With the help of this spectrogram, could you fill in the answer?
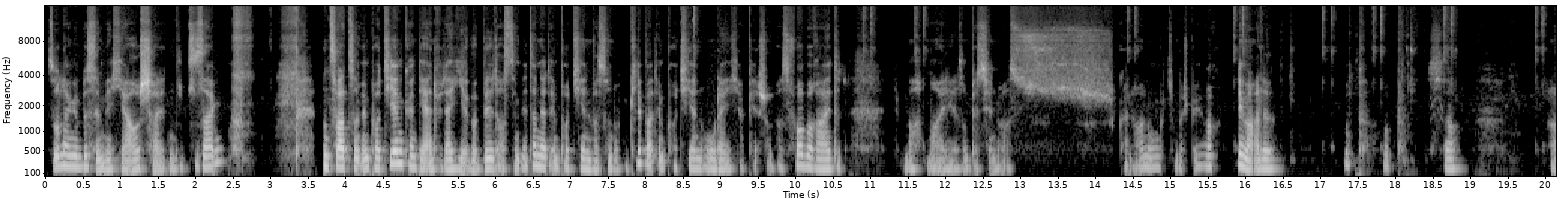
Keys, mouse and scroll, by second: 8.8 click, 11.0 shift+click, 12.0 shift+drag, 14.5 shift+click, 16.1 shift+click, 17.2 click, 17.7 shift+click, 18.7 click.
